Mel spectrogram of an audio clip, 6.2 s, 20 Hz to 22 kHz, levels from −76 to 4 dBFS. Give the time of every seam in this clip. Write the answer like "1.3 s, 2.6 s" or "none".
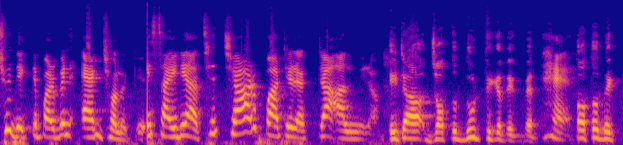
1.5 s, 3.8 s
